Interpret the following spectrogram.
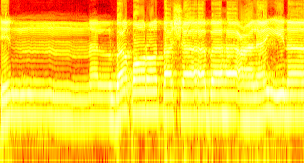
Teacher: syin bertitik tiga kita baca lebih tebal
